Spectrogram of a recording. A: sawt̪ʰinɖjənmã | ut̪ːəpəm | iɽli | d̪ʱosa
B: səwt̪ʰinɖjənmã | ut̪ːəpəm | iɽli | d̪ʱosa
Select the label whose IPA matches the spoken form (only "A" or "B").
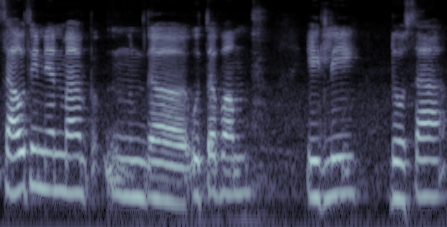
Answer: A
